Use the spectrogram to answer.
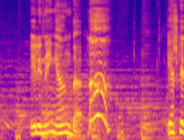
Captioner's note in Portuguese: faz som de surpresa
